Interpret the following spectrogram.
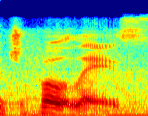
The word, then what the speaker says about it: chipotles: And then your heat's gonna come from the chipotles.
